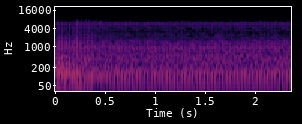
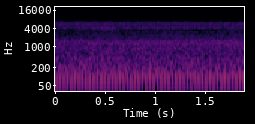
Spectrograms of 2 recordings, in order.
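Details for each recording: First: Renault Laguna 3 Coupé 2.0 dCi 180 diesel at idle with a fine buzzing rattle that changes sharply when the dash is pressed; dashboard panel vibration, cured by placing foam on each side. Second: Renault Laguna 3 Coupé 2.0 dCi 180 diesel at idle after a fix to the upper dashboard: steady, even low throb with no buzz or rattle from the dash; normal idle, dashboard vibration gone.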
